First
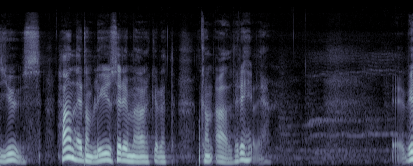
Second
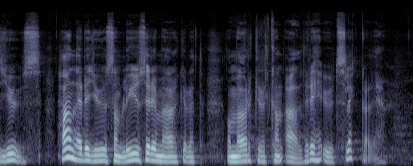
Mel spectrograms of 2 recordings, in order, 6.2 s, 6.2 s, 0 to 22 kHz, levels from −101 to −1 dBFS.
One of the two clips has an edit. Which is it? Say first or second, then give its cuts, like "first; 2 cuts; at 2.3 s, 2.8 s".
first; 3 cuts; at 1.3 s, 3.0 s, 3.8 s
